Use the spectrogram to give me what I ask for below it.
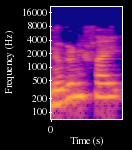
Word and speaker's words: Neuronify: programa que se llama se escribe neurona y al final y se pronuncian bueno él neuron ifai es como es un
